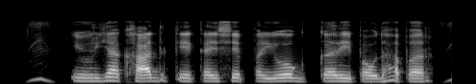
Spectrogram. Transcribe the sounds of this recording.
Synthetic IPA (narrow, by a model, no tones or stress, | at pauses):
juːɾɪjakʰaːd̪kekəɪsepɾəjoːɡkəɾipəʊd̪ʱapəɾ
